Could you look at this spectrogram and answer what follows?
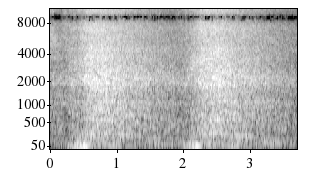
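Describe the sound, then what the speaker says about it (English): A car engine revved with a few quick throttle snaps, two surging bursts that rise and fall back, heard close and loud with no talking. "Okay, so I'll give it a few throttle snaps."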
